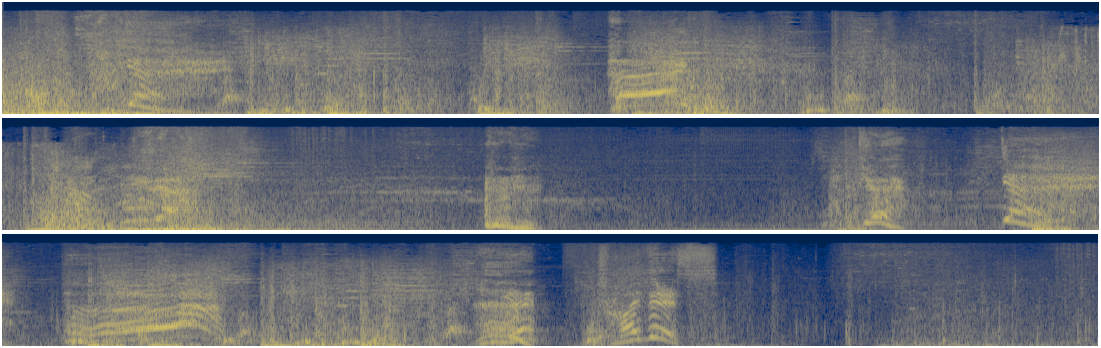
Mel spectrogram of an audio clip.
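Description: Metal blades clash and strike in quick bursts.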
